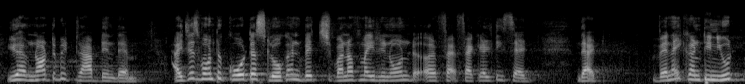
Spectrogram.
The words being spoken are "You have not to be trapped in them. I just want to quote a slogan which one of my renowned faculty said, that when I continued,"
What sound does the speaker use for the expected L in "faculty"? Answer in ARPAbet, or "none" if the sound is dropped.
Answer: L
